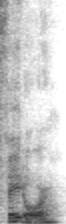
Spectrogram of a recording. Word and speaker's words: Fedor: of it, and yeah, it's pronounced Fedor in my family. And then I grew up. We moved to Canada when I was 5, and it was pronounced Fedor by my teachers and my friends all the way through adulthood.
